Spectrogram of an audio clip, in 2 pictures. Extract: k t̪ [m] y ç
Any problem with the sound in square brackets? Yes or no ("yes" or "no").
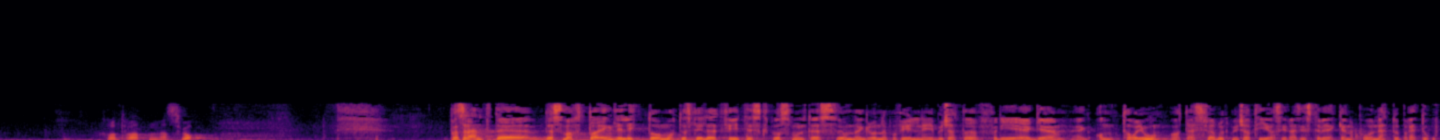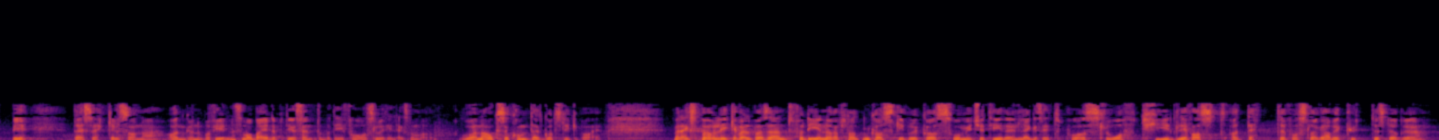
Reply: no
